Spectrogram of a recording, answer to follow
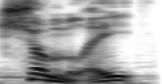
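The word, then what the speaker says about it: Cholmondeley: without being murdered by germans intelligence officers charles chumley yes weirdly that is how you pronounce that and you and montagu were tasked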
